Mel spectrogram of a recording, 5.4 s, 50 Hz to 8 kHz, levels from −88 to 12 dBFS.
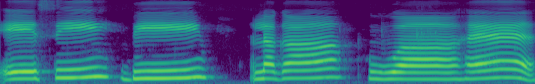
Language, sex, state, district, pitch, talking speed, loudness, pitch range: Hindi, female, Punjab, Fazilka, 260 Hz, 55 wpm, -11 LUFS, 245-290 Hz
